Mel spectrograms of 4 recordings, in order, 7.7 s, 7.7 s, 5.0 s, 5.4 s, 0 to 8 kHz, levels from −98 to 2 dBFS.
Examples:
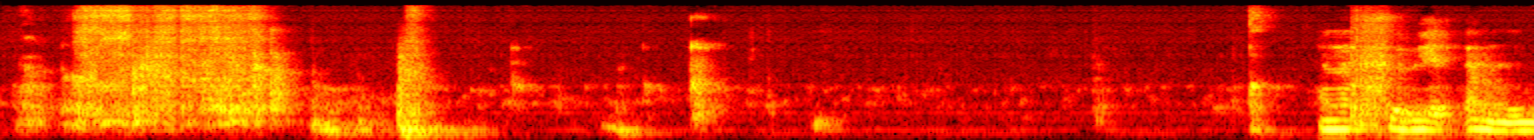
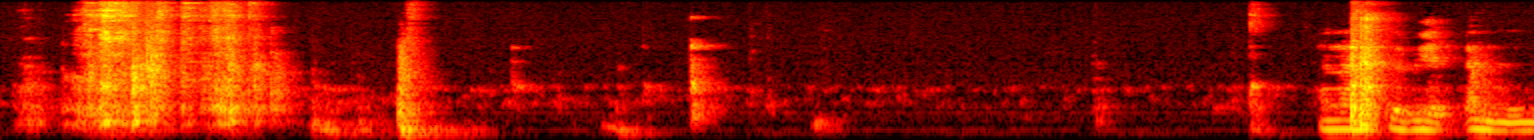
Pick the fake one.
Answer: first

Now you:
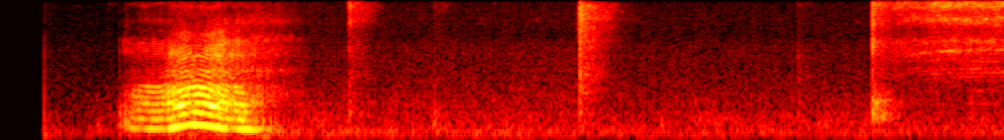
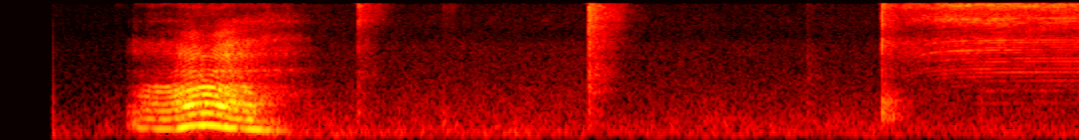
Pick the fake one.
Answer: first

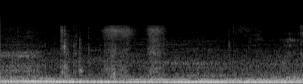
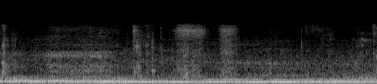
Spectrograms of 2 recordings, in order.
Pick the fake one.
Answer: second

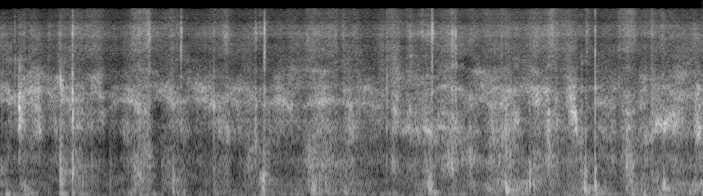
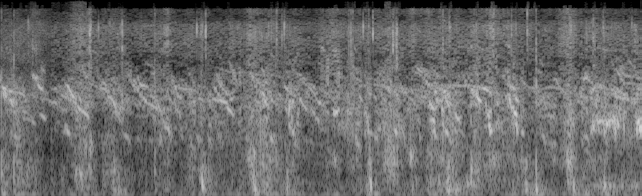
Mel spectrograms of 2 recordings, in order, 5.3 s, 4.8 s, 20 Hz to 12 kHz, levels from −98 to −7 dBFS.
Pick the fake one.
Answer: first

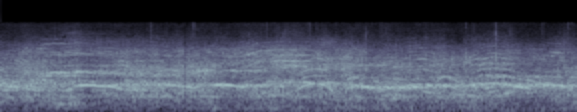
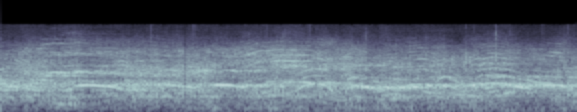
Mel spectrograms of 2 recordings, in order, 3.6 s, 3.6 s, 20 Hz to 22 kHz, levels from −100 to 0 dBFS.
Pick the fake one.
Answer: first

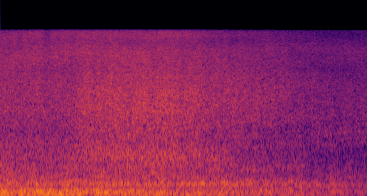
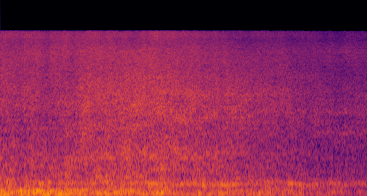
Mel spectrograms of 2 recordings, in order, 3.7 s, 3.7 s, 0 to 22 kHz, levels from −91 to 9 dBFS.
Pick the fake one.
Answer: second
